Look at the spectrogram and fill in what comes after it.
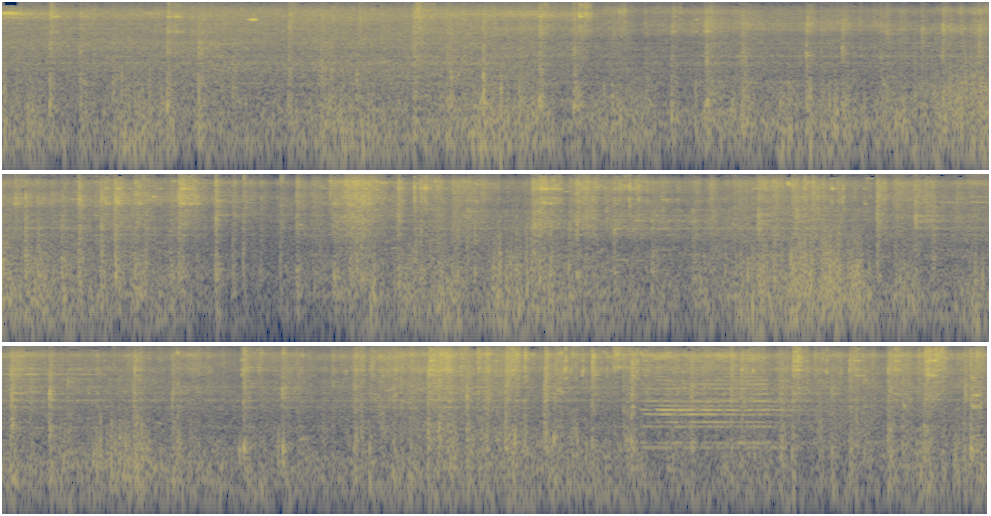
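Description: Passenger train running along the rails, heard from an open coach window: a steady rolling rumble with the clatter of wheels over rail joints. A horn sounds briefly near the end.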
